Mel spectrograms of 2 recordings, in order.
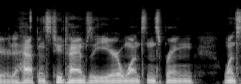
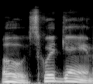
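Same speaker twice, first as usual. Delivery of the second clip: play-acted children shouting, high-pitched kids' yell; 6 semitones higher than usual. Retelling how children recognized the costume: imitating children yelling. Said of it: "yelling at me".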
